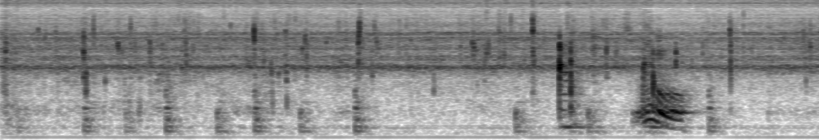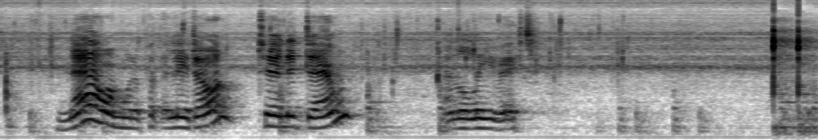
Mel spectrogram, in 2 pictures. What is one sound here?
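A wooden spoon stirs a thick stew and scrapes against a pot.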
